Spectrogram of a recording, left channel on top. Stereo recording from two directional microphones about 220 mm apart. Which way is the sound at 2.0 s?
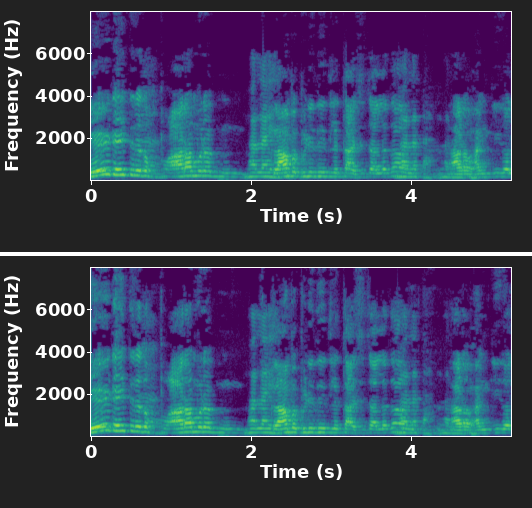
20° right (ahead or behind).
